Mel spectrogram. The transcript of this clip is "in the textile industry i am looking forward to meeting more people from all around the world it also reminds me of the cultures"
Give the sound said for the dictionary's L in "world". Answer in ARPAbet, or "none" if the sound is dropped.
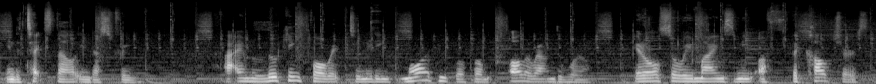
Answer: L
